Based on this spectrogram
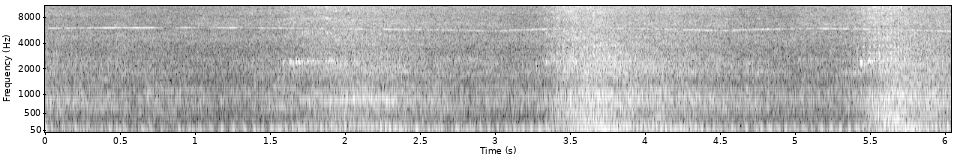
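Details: Yamaha Nouvo Z that previously had a rattling engine, after restoration with bore-up and a cleaned, rebuilt carburetor: clean low exhaust note rising smoothly on two throttle blips with no ticking or clatter. The engine runs healthy.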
